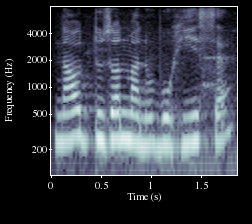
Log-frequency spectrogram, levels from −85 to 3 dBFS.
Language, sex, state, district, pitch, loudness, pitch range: Assamese, female, Assam, Kamrup Metropolitan, 245 Hz, -13 LUFS, 235-255 Hz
